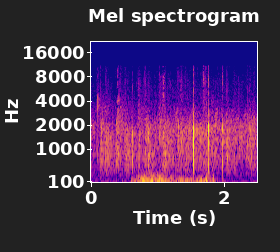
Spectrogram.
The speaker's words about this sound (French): On peut applaudir.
